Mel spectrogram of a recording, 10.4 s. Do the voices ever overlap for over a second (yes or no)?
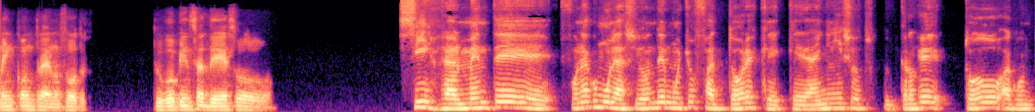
no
